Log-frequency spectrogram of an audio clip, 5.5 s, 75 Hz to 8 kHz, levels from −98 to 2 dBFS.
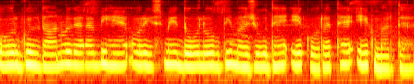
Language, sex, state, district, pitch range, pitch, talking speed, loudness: Hindi, female, Delhi, New Delhi, 200-220 Hz, 215 Hz, 195 wpm, -16 LUFS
